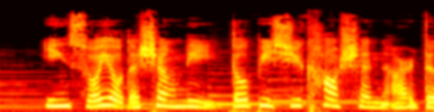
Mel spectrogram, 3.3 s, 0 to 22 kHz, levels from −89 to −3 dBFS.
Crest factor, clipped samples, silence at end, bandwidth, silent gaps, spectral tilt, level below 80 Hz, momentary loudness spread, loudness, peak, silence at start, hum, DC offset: 14 dB; under 0.1%; 0 s; 15 kHz; none; -4 dB/octave; -48 dBFS; 5 LU; -16 LUFS; -2 dBFS; 0 s; none; under 0.1%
